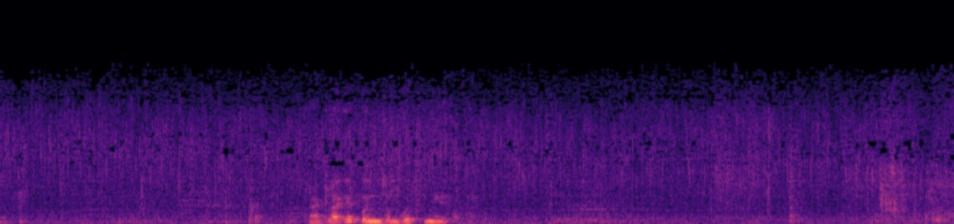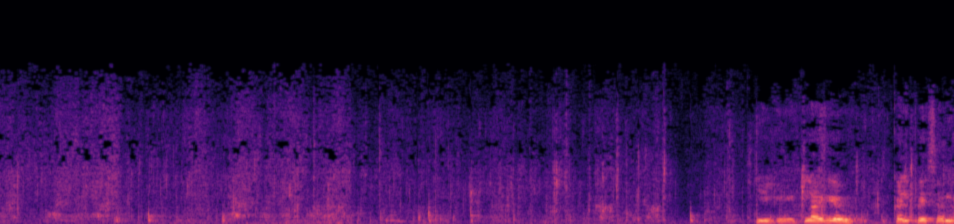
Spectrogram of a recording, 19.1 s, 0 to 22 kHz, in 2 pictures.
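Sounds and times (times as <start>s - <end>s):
curry sizzling in a pan: 0.0s - 19.0s
spoon scraping a pan: 8.7s - 19.0s.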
